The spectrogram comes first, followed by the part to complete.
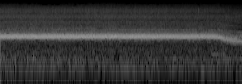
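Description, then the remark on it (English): A male cicada-like insect drones in one continuous, loud, high-pitched buzz, made by vibrating the timbal organs on the sides of its abdomen. The buzz holds a steady pitch, then dips slightly lower and fades just before the end. No voices are heard. “The males have a special organ on the sides of their abdomen. It's called the timbal organ.”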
